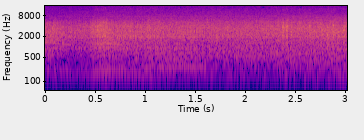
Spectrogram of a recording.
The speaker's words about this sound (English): You hear this wonderful sound of the Volkswagen coming in, and it turns and it goes away.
